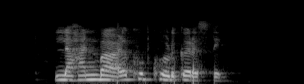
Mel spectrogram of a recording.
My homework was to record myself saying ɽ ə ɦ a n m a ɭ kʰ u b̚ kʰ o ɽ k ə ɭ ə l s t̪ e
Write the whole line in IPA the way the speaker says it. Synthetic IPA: l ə ɦ a n b a ɭ kʰ uː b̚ kʰ o ɽ k ə ɾ ə s t̪ e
